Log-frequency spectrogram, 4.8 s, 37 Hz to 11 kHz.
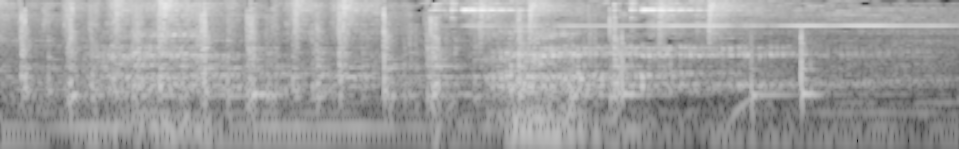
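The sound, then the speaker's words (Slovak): A brown bear growls in deep, rumbling bursts, the rough low snarls rising and falling over a few seconds with no one speaking. “Keďže na Slovensku žije odhadom 600 až 800 jedincov medveďa hnedého, stretnutie s týmto kráľom lesa nemusí byť v pohoriach stredného, severného a východného Slovenska ničím výnimočným.”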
